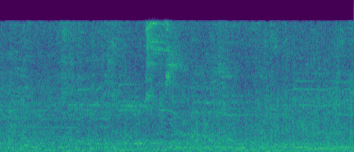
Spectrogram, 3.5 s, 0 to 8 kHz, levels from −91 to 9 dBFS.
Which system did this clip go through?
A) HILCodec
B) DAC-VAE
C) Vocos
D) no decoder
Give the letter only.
D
